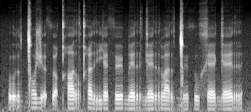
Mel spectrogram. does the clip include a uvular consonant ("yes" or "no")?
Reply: yes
